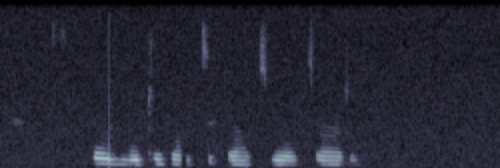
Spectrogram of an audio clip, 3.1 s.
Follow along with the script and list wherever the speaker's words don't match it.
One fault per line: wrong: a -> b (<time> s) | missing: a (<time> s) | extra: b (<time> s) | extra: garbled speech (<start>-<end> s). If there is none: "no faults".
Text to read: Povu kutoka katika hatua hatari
no faults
